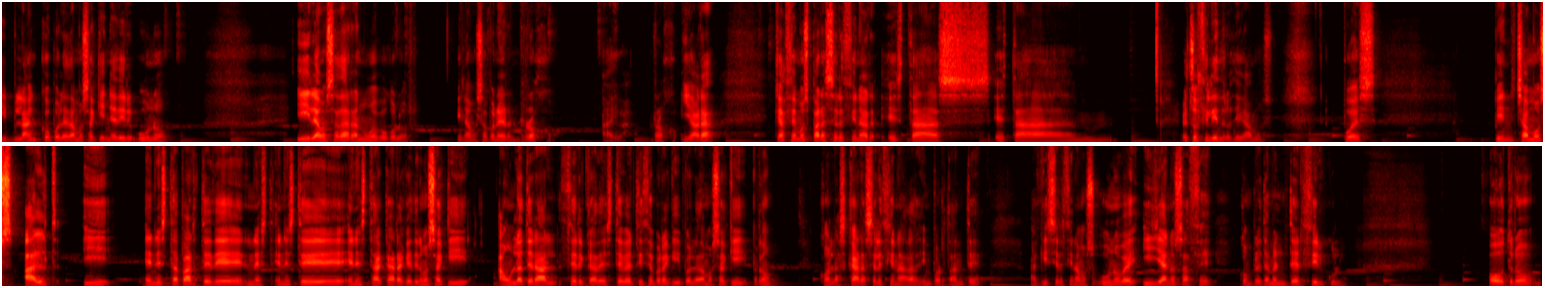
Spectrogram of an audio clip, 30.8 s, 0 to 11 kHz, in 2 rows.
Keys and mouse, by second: 4.0 click, 4.9 click, 7.6 click, 22.3 alt+click, 23.9 click, 25.8 alt+click, 30.2 alt+click.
